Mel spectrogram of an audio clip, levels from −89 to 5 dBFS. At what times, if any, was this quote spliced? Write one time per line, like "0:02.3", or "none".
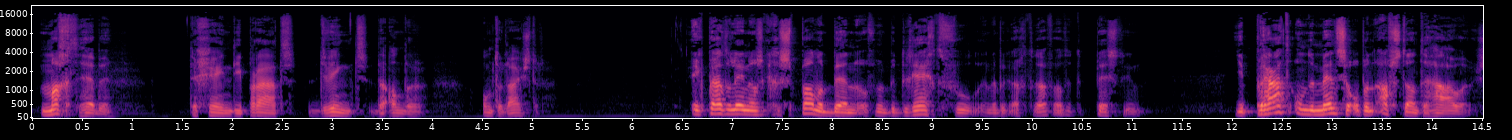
0:01.4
